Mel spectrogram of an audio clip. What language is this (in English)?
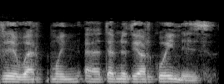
Welsh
